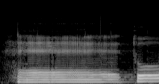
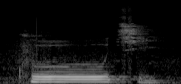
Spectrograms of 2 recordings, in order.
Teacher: 받침의 디귿, 티읕이 이 모음을 만나면 지읒, 치읒으로 바뀐다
